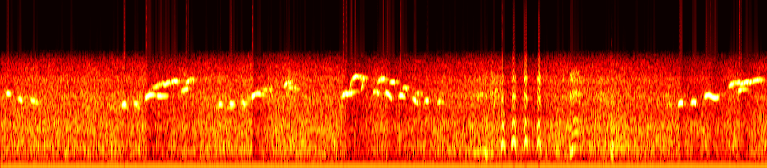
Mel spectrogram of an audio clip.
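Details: Whistling parrots performing in a beach restaurant: bright rising and slurred whistles in bursts, a run of quick clicks or taps midway, steady crowd-like murmur throughout.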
